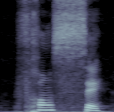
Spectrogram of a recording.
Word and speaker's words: français: O o la U, notifica que se pronuncia S y no que. Por ejemplo, en la palabra français, francés. Vamos a repetir cada letra una vez sola y una vez en grupo.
